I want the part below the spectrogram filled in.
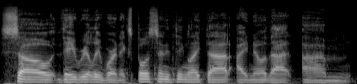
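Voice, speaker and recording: A man's voice: lowish voice, fairly even intonation, brisk, clear, resonant tone. A man around forty from the Vancouver area, a podcast guest talking in a casual, chatty way, laughing often at himself. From Canada (Vancouver area). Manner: chatty, laughing, self-deprecating storyteller. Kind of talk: casual interview chat.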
